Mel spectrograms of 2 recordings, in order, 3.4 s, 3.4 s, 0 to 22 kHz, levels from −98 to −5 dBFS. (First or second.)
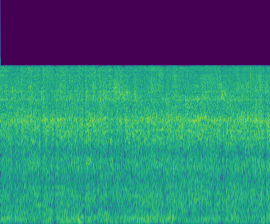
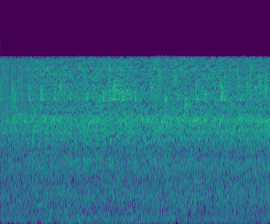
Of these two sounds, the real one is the second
